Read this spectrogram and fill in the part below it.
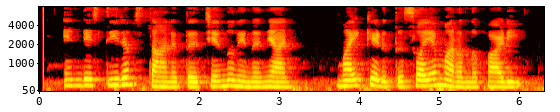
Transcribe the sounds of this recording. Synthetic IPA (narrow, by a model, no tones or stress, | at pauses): e̞nde̞st̪ʰiɾɐmst̪ʰaːnɐt̪ːɨt͡ɕe̞nːuninːɨɲaːn | mɐjkːe̞ɽut̪ːɨsʋɐjɐmːɐrɐnːɨpʰaːɽi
